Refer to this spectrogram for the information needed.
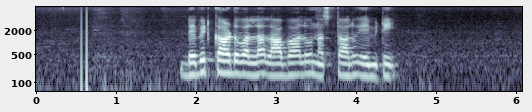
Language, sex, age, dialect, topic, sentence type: Telugu, male, 25-30, Telangana, banking, question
